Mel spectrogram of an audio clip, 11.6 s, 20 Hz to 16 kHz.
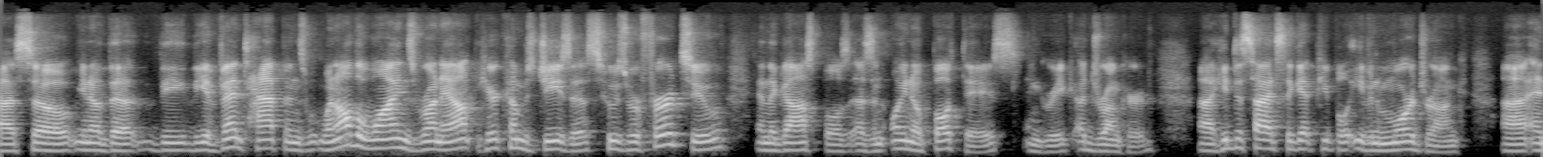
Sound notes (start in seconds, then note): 6.8 speaking greek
